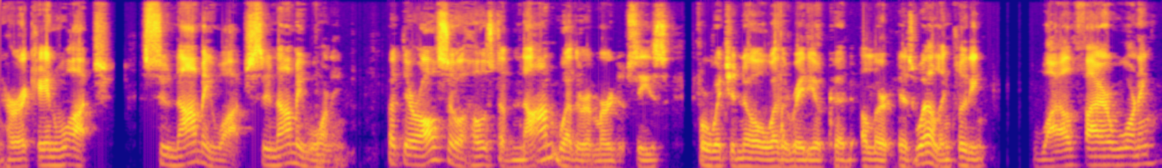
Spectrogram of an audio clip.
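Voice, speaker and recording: A man speaking as an interview guest, explaining a product in a plain-spoken, methodical, conversational way. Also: lowish voice. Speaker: interview guest, weather radio company representative.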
